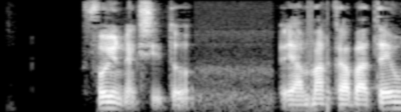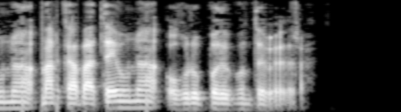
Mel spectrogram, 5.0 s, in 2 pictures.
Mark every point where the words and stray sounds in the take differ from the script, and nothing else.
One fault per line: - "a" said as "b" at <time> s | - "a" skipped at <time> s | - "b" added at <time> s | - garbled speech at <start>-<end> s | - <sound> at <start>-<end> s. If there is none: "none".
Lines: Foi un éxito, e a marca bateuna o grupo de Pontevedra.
- "marca bateuna" added at 2.8 s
